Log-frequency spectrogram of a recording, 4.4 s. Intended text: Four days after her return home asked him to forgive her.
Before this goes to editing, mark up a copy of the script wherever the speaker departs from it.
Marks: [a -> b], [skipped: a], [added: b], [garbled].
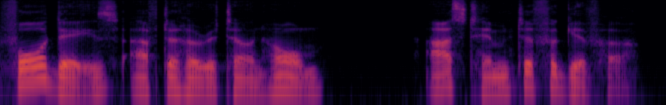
Four days after her return home asked him to forgive her.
